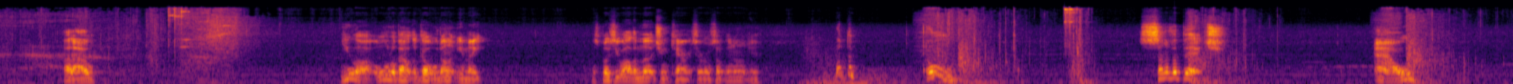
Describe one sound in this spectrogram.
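A young man talks with animation, close to a microphone, in short bursts.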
